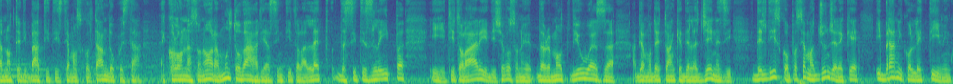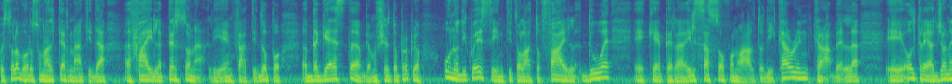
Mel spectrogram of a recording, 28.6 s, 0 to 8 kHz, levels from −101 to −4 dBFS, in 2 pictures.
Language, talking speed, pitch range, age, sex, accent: Italian, 160 wpm, 85-115 Hz, 50-69, male, native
